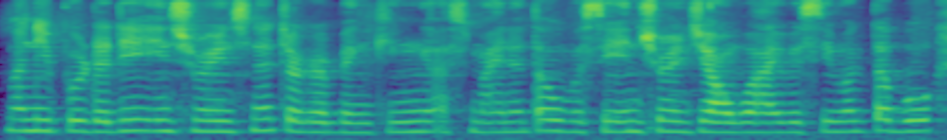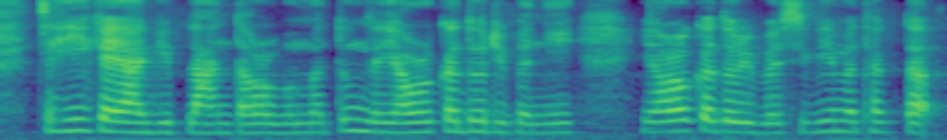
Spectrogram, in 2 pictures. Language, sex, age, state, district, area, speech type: Manipuri, female, 45-60, Manipur, Imphal West, urban, spontaneous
